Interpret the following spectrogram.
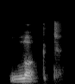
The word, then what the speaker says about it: looked: Number 2, the verb look ends in a k sound. This sound is unvoiced. Look. No vibration here. In this case, you should pronounce it as a T, okay? Looked.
